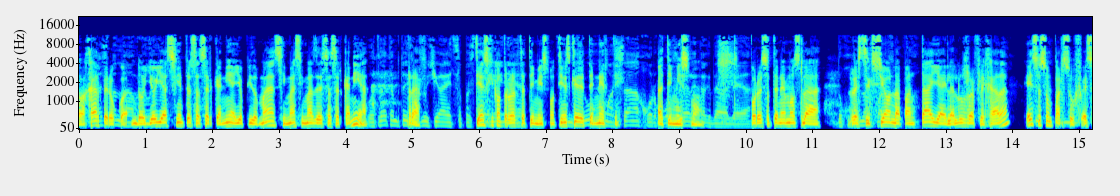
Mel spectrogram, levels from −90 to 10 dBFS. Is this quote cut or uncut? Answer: cut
